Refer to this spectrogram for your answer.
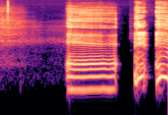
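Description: A loud throat-clearing: a drawn-out voiced rasp followed by two short, gruff bursts, heard alone over a faint background hiss.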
